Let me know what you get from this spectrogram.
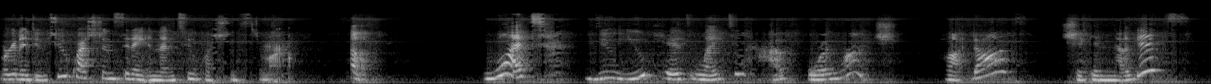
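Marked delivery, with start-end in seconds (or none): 4.8-11.8 upward inflection at end of hot dogs and nuggets. Reading aloud to kids, showing how a question sounds: rising question intonation. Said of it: "notice the inflection in my voice because I see a question mark".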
